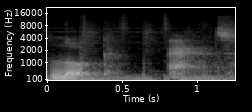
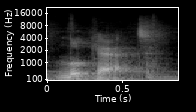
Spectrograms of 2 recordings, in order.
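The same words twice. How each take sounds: First: The two words are said separately and distinctly. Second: The two words are fused into one unit. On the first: "e não look at" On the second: "look at e não"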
